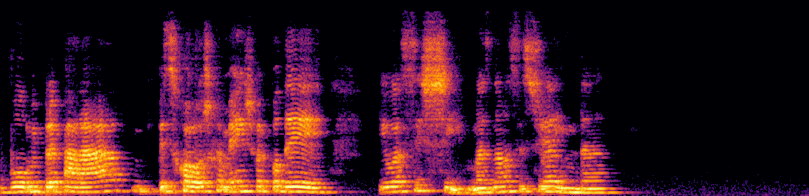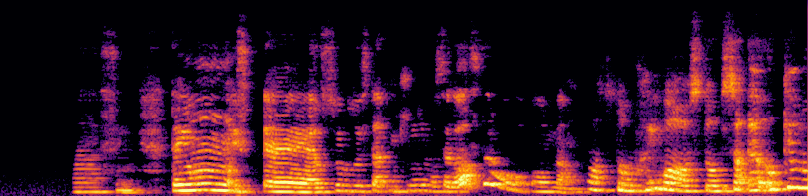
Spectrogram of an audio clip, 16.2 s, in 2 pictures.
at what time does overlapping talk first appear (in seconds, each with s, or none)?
none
